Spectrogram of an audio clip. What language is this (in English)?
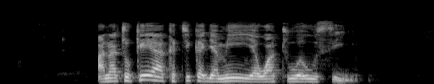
Swahili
